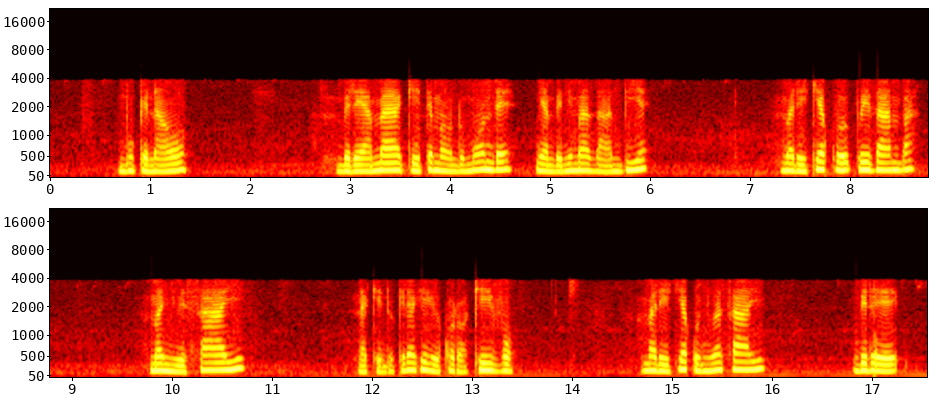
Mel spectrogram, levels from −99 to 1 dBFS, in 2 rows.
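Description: At 17.0 to 17.02 s, near the very end of the speech, about 20 ms of audio went missing, which fits a single lost packet. This is packet loss with pitch repetition: the receiver bridged the gap by repeating the last pitch period of the speech instead of leaving a hole. Because the loss is so short, it comes across as a brief, slightly held, buzzy sustain rather than a dropout, over a G.711 telephone-band signal.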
